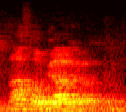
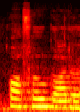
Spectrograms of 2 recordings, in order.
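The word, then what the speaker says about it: affogato: yes okay our next word is aato afogado it's a noun it means an Italian desert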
